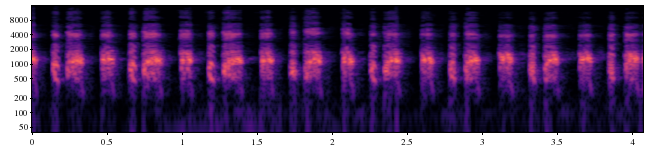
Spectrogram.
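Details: Partridge calling: loud, harsh clucking notes repeated rapidly and steadily, about two per second, each a short rasping burst, with no other sounds.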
